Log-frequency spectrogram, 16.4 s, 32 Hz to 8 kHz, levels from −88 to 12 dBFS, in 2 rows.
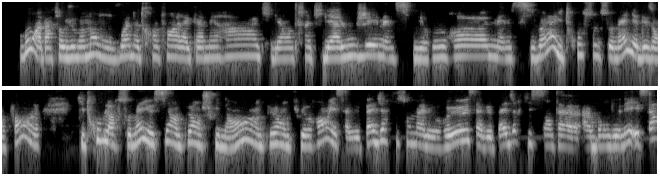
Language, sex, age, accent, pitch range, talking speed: French, female, 20-39, French, 195-250 Hz, 245 wpm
